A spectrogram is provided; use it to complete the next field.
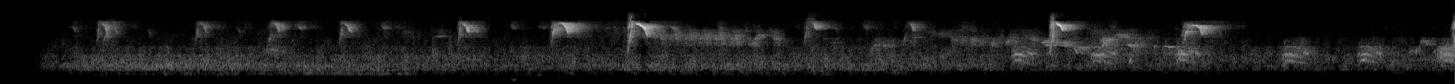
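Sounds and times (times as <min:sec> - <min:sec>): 
bird chirping: 0:00.7 - 0:14.5.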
